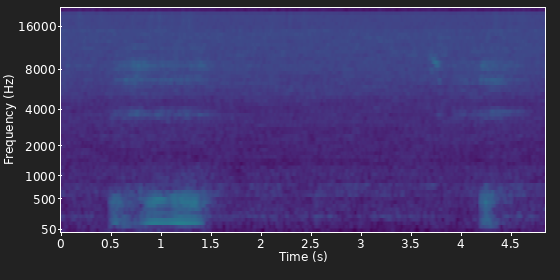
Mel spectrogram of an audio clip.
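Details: Sleeping dog Dexter, napping in the afternoon with Rio (Boston Terrier and Beagle cross), gives one long, buzzy, rattling snore lasting about a second, then a brief quiet snort a few seconds later, over faint indoor hum.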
